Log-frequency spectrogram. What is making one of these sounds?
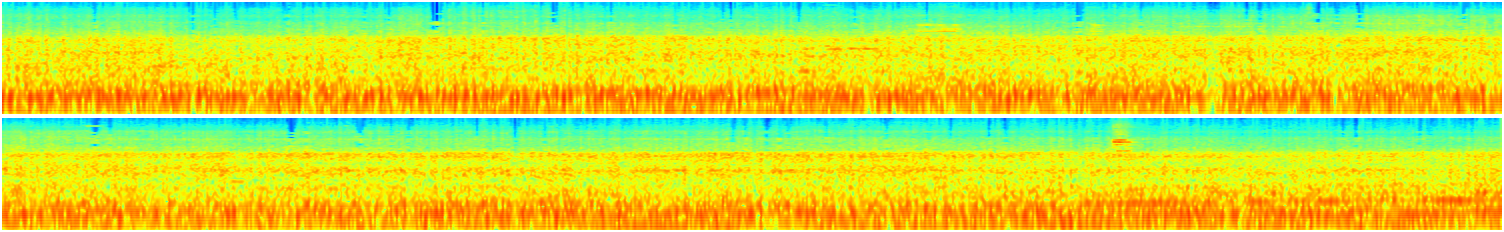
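Motorcycle engines idle and rumble close by in heavy traffic.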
